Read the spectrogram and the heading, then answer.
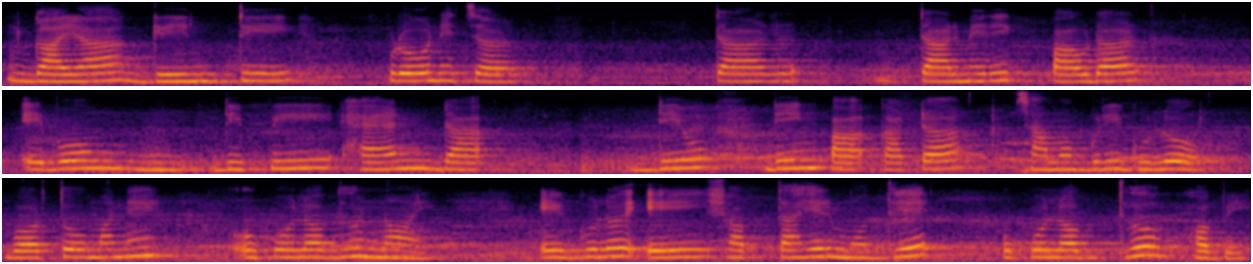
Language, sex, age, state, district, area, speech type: Bengali, female, 60+, West Bengal, Purba Bardhaman, urban, read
